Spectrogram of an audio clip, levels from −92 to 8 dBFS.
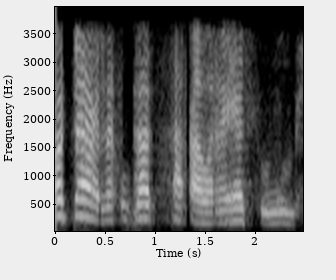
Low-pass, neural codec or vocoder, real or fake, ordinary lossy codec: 3.6 kHz; codec, 16 kHz, 1 kbps, FreqCodec, larger model; fake; AAC, 24 kbps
